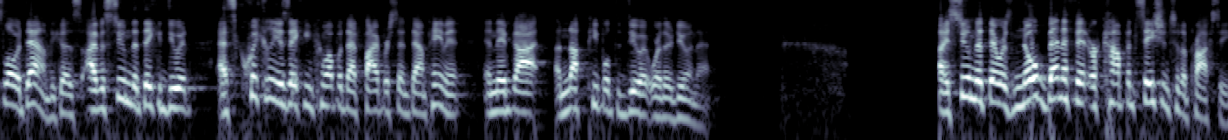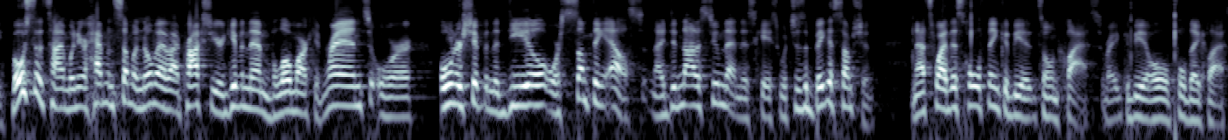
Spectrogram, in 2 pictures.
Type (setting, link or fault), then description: setting, live audience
